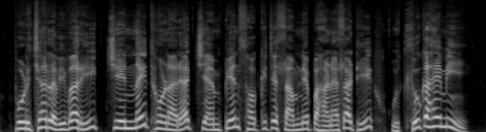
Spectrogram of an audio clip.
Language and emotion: Marathi, happy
